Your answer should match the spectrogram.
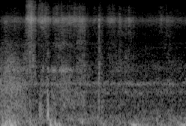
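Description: Faint handling noise: a few soft clicks and low thumps, with light fabric rustle, as a phone is covered with a knit garment and adjusted.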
